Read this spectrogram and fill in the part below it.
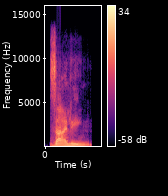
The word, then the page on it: xylene: Indian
